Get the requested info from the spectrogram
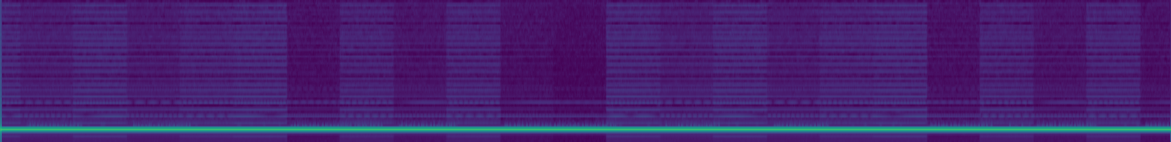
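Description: Broadcast line-up test tone played with colour bars: one steady, unbroken pure tone, the sign that the channel's normal programme has been lost.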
